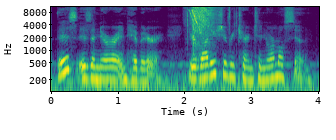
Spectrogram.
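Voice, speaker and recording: A woman plays an authoritative female ship's doctor in a science fiction audio drama. She speaks in a clipped, clinical way at a middling pitch. Music plays clearly underneath. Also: normal speed, natural voice. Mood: calm, explaining. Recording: music behind the dialogue.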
